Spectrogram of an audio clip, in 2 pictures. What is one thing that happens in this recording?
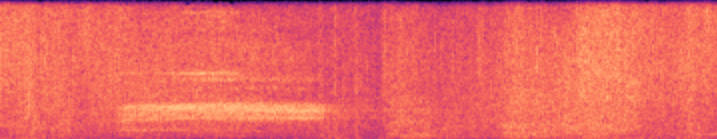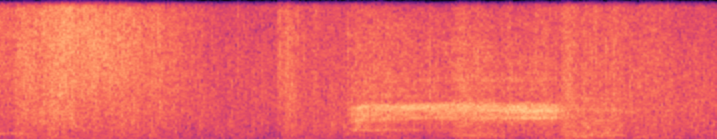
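Creatures shriek and wail.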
